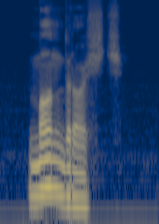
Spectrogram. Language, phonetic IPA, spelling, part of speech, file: Polish, [ˈmɔ̃ndrɔɕt͡ɕ], mądrość, noun, Pl-mądrość.ogg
